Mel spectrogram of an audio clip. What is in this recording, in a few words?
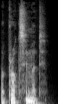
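"approximate", British English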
